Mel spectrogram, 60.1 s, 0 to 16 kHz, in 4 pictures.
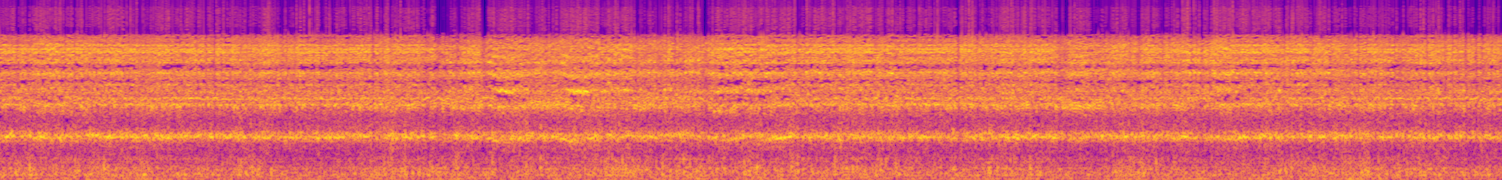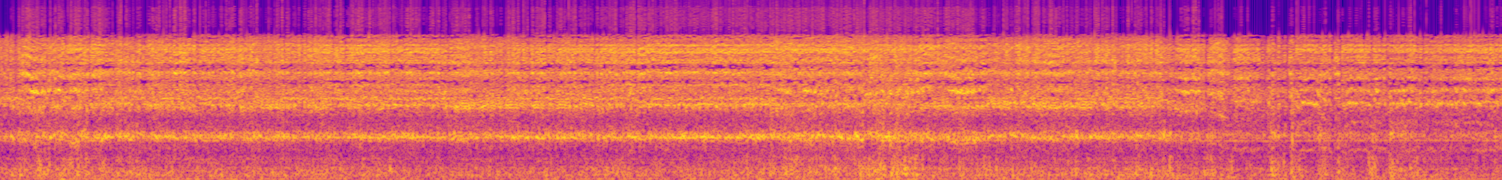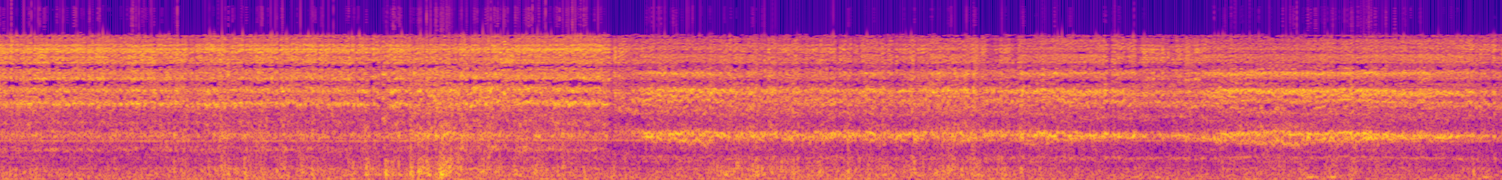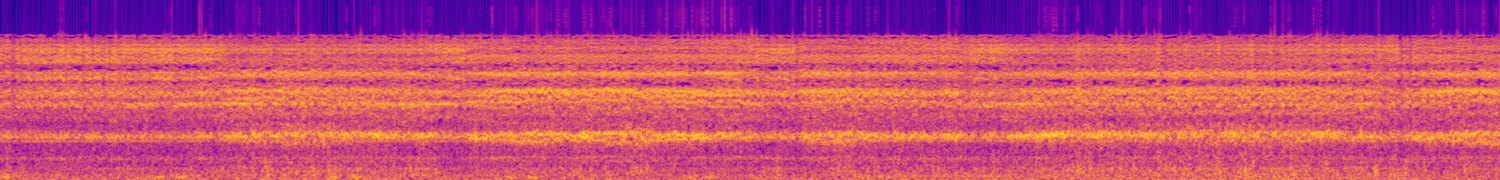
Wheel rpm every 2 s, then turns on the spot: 230, 230, 230, 230, 230, 230, 230, 230, 230, 230, 230, 220, 220, 200, 160, 160, 160, 160, 120, 120, 110, 110, 120, 110, 110, 110, 110, 110, 110, 110.
none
